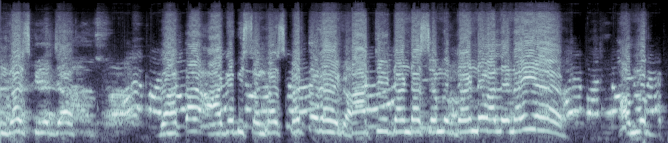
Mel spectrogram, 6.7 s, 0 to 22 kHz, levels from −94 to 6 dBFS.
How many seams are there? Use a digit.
1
